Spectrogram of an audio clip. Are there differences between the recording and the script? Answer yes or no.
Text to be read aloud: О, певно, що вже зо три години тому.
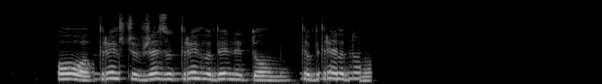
yes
